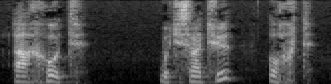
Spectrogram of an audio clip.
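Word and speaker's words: אח: And this word is pronounced as akh. And in Arabic it's akh. So it's the same word.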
